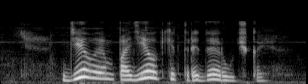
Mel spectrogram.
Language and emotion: Russian, positive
